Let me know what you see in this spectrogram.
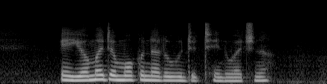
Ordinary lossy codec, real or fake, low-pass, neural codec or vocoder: none; fake; 7.2 kHz; codec, 16 kHz, 0.2 kbps, FocalCodec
